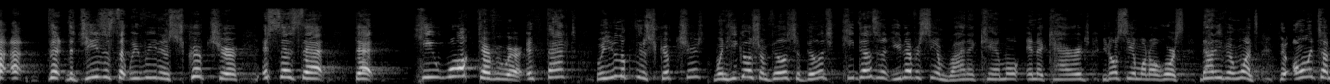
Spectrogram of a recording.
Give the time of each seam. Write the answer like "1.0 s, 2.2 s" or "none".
4.1 s, 7.1 s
